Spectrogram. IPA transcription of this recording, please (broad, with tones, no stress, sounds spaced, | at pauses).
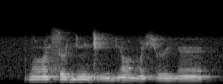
dˤ ɛ̃ː˦ s œ˦ ɟ ĩː˦ ɟ e˨ ŋ ɡ ĩː˦ dˤ ĩ˨ ç øː˦ j ɛ̃˦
